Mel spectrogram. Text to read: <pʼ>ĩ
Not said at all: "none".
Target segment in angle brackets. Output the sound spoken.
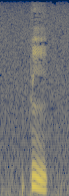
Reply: p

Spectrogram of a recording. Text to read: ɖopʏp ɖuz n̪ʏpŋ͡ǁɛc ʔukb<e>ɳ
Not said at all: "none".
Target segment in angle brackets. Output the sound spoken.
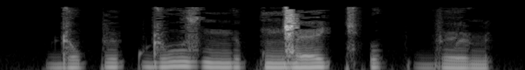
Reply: ø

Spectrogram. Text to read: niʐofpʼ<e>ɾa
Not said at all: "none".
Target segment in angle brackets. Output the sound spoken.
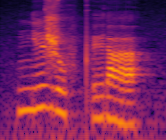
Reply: e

